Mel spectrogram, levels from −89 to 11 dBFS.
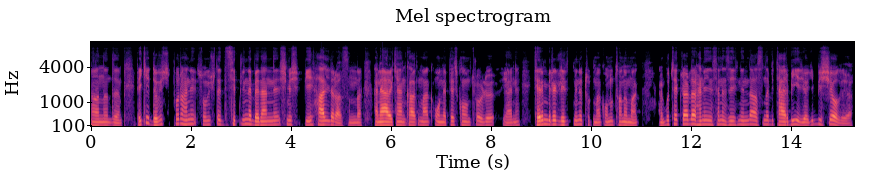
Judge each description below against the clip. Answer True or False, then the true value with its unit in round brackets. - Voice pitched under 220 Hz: True (140 Hz)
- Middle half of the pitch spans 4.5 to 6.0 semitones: False (3.6 semitones)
